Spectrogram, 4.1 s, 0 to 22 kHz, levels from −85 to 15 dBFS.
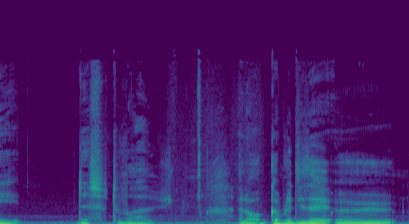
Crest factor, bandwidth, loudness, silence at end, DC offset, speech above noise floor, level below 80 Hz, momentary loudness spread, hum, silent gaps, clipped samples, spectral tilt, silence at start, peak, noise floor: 16 dB; 14.5 kHz; -20 LUFS; 0.15 s; under 0.1%; 27 dB; -38 dBFS; 22 LU; none; none; under 0.1%; -7.5 dB/octave; 0 s; -6 dBFS; -46 dBFS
